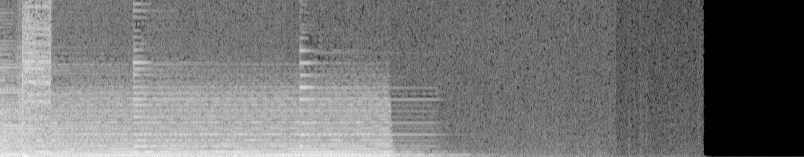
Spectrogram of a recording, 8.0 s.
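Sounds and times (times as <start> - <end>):
hard bop jazz: 0.0 - 4.3.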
